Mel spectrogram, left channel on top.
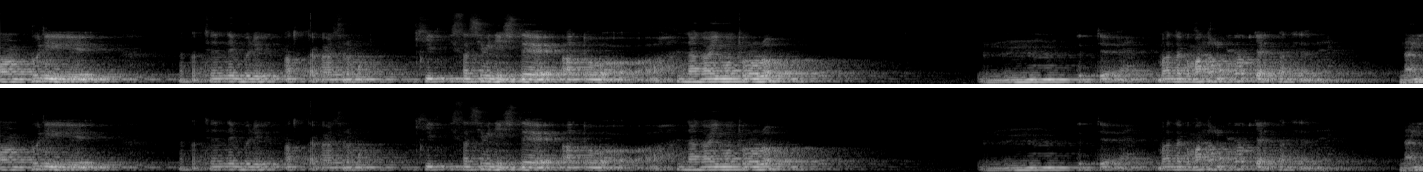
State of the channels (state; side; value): quieter; right; 6.1 dB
